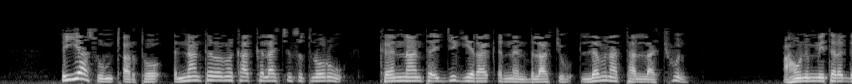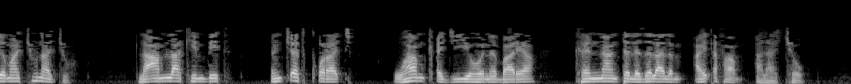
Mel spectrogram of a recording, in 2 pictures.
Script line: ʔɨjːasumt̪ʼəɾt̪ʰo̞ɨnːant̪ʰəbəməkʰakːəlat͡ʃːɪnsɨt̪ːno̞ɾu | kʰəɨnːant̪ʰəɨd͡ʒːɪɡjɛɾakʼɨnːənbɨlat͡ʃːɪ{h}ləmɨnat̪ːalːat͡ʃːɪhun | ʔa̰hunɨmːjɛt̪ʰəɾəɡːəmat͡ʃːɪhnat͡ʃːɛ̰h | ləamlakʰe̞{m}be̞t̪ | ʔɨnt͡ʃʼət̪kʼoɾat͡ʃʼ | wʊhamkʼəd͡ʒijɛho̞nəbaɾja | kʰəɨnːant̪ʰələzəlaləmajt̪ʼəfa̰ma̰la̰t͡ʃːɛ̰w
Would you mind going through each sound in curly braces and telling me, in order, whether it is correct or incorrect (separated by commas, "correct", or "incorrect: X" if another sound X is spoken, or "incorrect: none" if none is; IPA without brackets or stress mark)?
correct, correct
